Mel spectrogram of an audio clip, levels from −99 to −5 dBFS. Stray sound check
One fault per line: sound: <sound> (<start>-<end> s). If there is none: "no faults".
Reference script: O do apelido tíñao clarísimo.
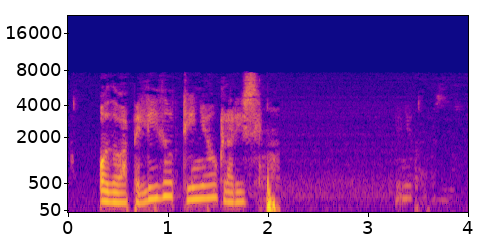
sound: laugh (3.3-3.5 s)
